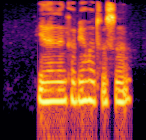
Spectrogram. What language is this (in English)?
Chinese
